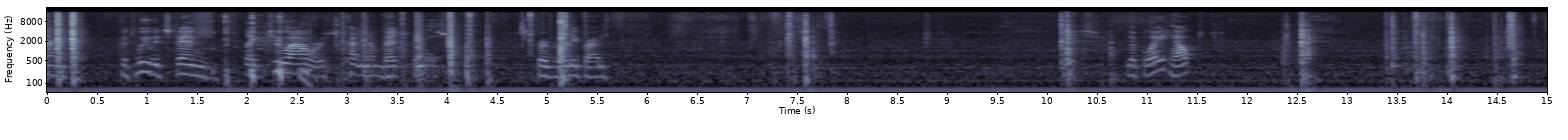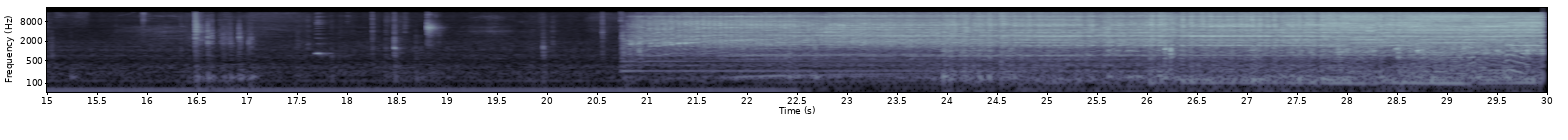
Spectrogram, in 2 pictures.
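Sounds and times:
food processor motor shredding: 0:20.8 - 0:30.0.

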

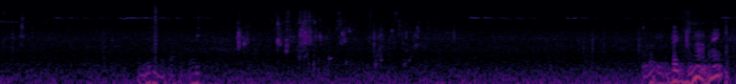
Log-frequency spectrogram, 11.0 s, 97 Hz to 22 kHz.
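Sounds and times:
small water splashes: 0:02.9 - 0:07.0.

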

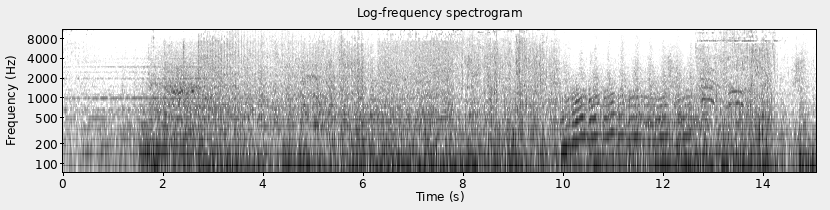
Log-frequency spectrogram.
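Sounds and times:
car engine revving hard: 0:09.8 - 0:12.8.

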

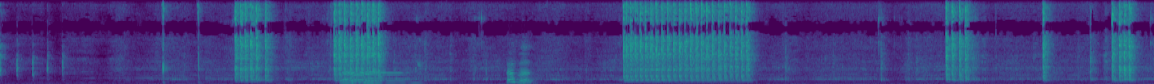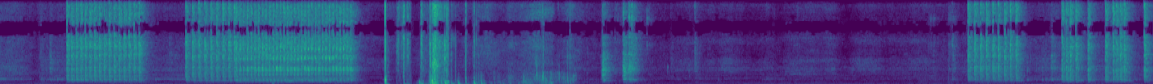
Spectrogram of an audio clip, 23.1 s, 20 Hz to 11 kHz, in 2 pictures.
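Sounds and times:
phone dropped and handled: 0:15.4 - 0:17.8.

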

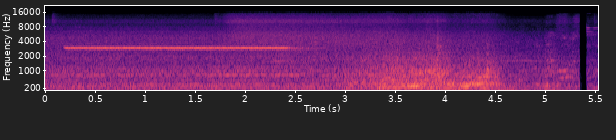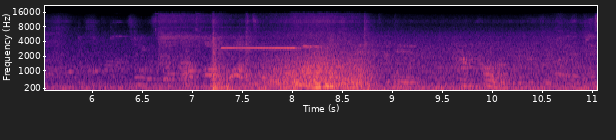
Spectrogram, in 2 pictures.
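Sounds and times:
high warning beep: 0:00.2 - 0:02.7, 0:07.3 - 0:08.3
sliding doors rumbling shut: 0:01.7 - 0:05.3, 0:06.7 - 0:09.0.

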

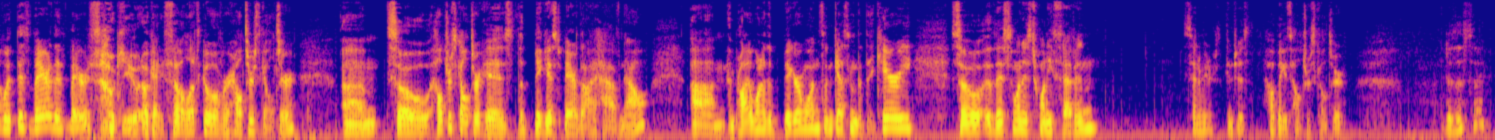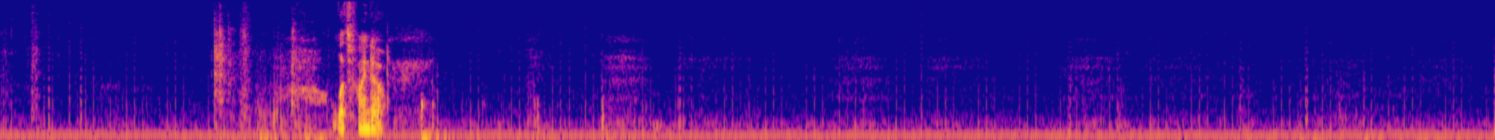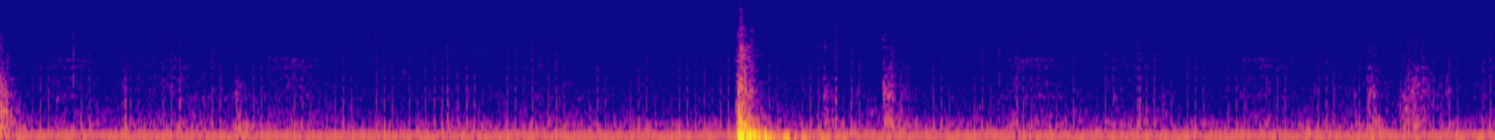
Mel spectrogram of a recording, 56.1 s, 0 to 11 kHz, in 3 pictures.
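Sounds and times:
steady low hum: 0:00.0 - 0:56.0
heavy thump: 0:46.6 - 0:47.2.

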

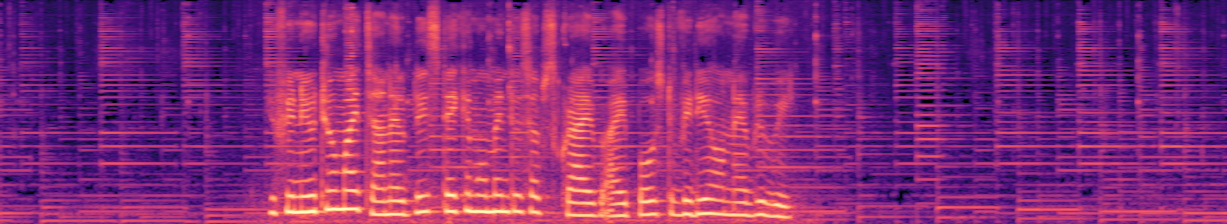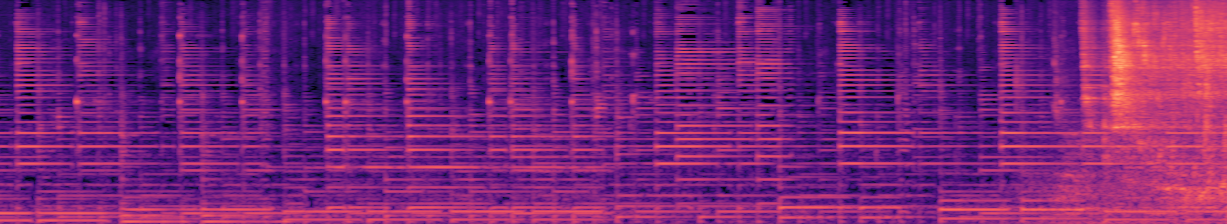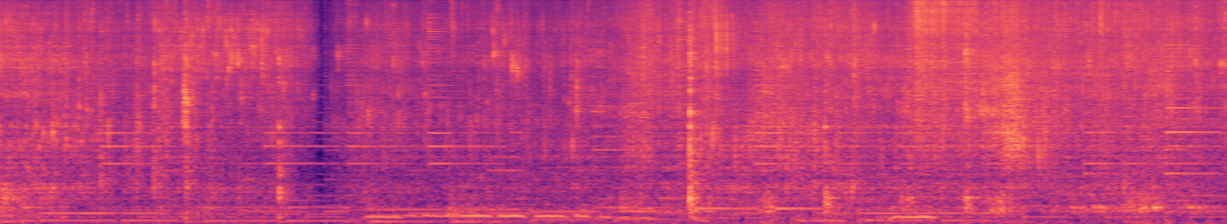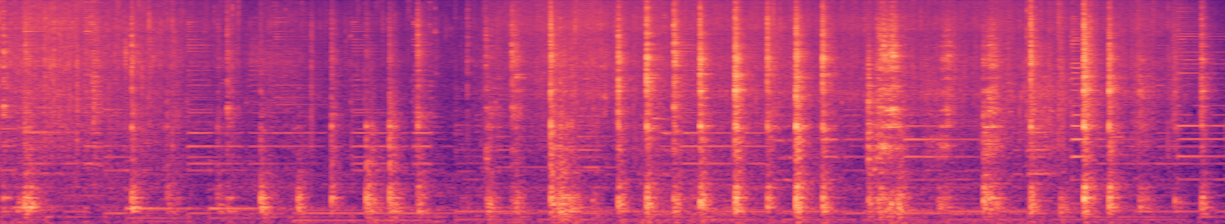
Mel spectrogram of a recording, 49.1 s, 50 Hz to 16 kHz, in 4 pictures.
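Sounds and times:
eggs sizzling in hot oil: 0:23.3 - 0:49.0
metal spatula scraping a pan: 0:29.7 - 0:39.3, 0:41.6 - 0:49.0.

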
